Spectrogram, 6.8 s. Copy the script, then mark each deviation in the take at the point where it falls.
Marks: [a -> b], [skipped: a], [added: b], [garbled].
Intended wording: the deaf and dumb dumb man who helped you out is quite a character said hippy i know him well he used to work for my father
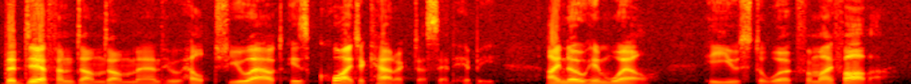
the deaf and dumb dumb man who helped you out is quite a character said hippy i know him well he used to work for my father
